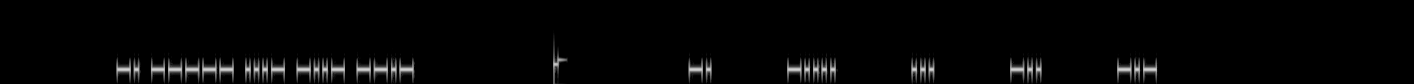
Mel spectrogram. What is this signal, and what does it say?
Morse code, heard as a keyed tone, about 28 wpm, spaced as for 14 wpm, 700 Hz. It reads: N0VXQ N6SDK
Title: USA Call Signs - 6x Character Spacing - 28wpm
